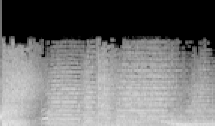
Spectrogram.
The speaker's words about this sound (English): The revolver barrel that crashed through the darkened windowpane behind the bar spoke twice.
